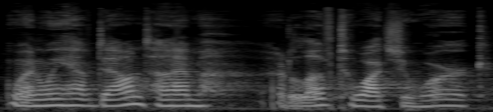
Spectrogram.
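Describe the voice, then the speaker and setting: A woman's voice: fairly low pitch, little pitch movement, moderate pace, gravelly, long reverb tail. An actress playing a confident, wry young female expedition leader in a space video game, talking in a casual, direct way. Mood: warm, playful. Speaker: starship commander.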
